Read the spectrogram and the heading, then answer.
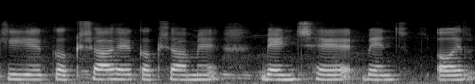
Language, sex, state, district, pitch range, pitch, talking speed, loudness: Hindi, female, Uttar Pradesh, Deoria, 220-230 Hz, 225 Hz, 140 wpm, -18 LUFS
